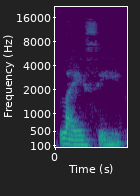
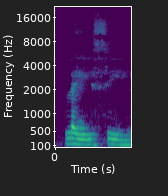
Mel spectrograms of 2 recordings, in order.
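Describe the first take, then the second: First: The first syllable sounds like 'lie'. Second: The first syllable sounds like 'lay'. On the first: The speaker calls it wrong. "I always said Lai Si Feng as Lai Si" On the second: The speaker calls it right. "But it's actually Lacy"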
